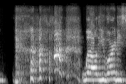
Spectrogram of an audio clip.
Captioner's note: laughs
